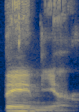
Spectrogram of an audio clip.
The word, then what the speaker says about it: Taenia: Familia Tenidae, género Tenia o Taenia, que en realidad cuando te juntas una A y una E en latín, que es el idioma de la taxonomía, se pronuncia como E. Puede ser Tenia solium y saginata, las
